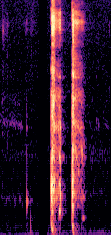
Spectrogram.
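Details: Two short, harsh cough bursts after a faint throat sound in a quiet room, from a girl who says she is slightly ill with a cold and runny nose, while playing Minecraft.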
